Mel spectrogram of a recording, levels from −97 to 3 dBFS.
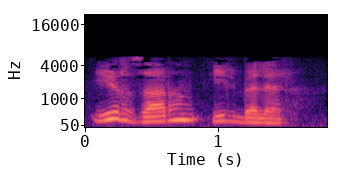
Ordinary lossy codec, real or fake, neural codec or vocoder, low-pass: MP3, 24 kbps; real; none; 5.4 kHz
